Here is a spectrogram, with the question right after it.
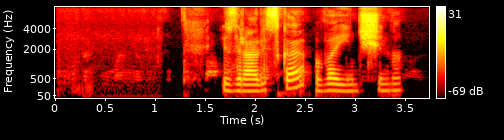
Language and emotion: Russian, neutral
